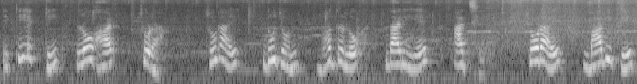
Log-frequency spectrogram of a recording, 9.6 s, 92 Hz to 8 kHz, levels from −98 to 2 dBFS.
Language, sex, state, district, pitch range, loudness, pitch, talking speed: Bengali, female, West Bengal, Kolkata, 230-310 Hz, -20 LUFS, 265 Hz, 70 wpm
